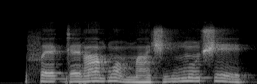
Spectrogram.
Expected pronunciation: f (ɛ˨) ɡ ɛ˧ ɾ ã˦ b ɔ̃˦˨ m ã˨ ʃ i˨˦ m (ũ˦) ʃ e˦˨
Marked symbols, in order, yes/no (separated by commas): no, yes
